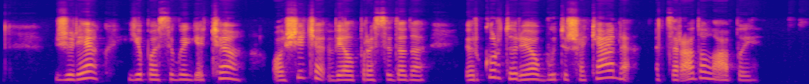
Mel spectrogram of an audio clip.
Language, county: Lithuanian, Kaunas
